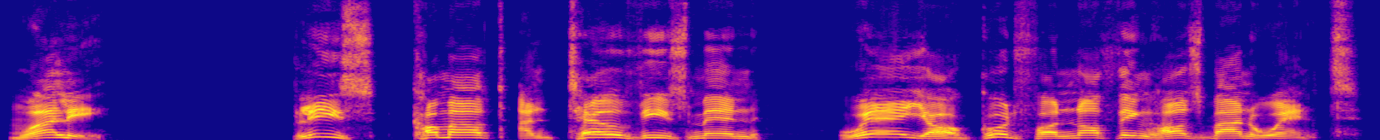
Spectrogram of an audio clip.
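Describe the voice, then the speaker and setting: A man voicing an older uncle who shouts mockingly to a crowd, pitched well above the narrator's own voice. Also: extremely slow, gravelly, no echo, clean studio sound, heavily acted. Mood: scornful. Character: older man, scheming, loud and scornful.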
